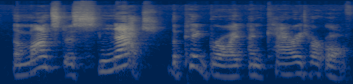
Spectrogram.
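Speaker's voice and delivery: plain reading voice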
